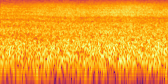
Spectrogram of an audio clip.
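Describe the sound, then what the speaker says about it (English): Backlit ocean waves crash continuously on the coast at sunrise, a steady broad roar of surf with some wind noise on the microphone, close and loud with no voices. "Backlit waves crashing, might be alright."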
